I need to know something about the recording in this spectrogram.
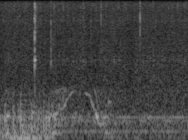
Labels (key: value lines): label: ambient
recorder: HydroMoth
